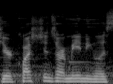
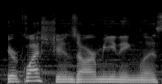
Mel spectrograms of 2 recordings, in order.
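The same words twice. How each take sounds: First: It is read in the speaker's ordinary voice. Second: It is read in a put-on character voice.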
